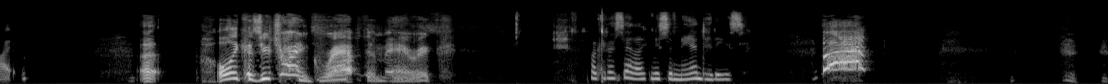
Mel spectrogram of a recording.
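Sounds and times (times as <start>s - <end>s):
speech: 1.3s - 4.6s, 5.9s - 7.6s, 8.2s - 8.5s
person mock screaming in agony: 8.2s - 8.8s.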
